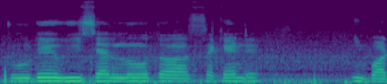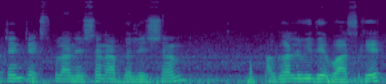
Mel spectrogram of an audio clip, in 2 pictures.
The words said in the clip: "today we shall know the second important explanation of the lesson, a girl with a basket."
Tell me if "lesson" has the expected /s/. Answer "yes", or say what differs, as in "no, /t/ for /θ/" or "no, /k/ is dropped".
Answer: no, /ʃ/ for /s/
